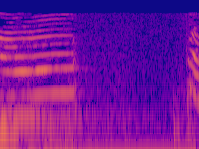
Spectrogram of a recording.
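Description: A cat meows twice: a long, clear, tonal meow at the start, then a quieter stretch, then a short second meow near the end.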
